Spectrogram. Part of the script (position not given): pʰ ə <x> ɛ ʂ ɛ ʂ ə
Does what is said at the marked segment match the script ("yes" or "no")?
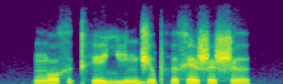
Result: yes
